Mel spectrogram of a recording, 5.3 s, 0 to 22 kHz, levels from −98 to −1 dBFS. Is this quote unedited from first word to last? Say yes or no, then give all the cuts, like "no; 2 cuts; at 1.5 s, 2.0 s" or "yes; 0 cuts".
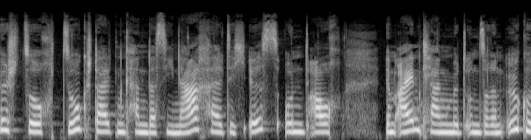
no; 1 cut; at 3.1 s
